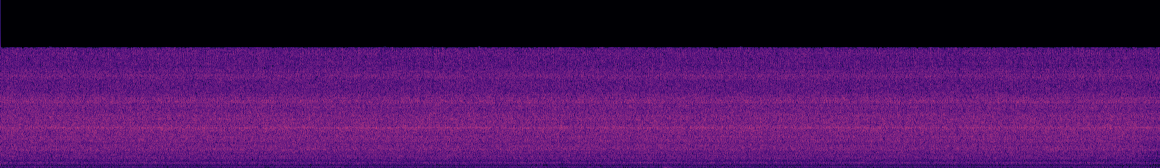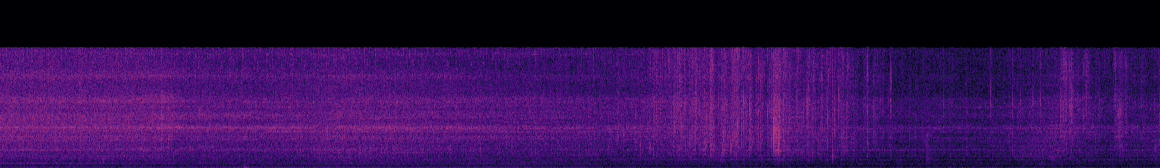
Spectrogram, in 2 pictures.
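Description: A car engine idling steadily, a low even hum. About halfway through the sound turns slightly quieter and thinner.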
